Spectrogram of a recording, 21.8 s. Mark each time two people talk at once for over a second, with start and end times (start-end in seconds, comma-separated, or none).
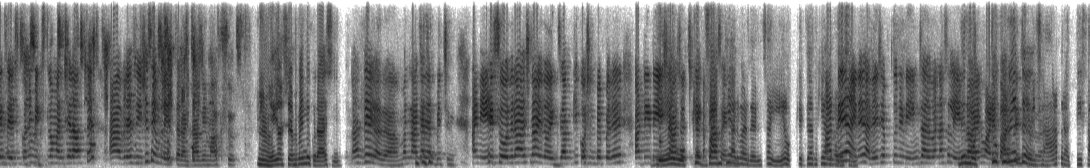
19.2-20.9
